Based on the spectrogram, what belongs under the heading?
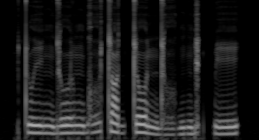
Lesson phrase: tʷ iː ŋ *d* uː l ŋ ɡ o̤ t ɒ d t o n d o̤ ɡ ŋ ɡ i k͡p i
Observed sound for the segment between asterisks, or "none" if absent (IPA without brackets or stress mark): d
